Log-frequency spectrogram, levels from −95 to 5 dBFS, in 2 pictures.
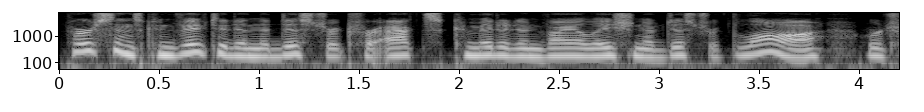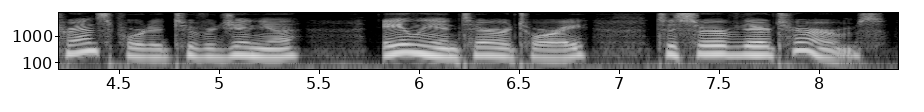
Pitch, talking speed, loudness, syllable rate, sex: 190 Hz, 165 wpm, -20 LUFS, 5.8 syllables/s, female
